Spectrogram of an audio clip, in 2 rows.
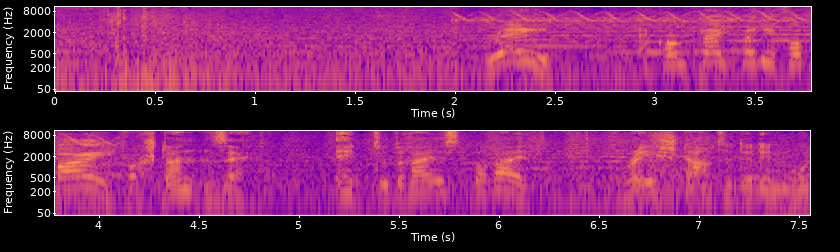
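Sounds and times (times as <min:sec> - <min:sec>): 
bombs exploding: 0:00.2 - 0:00.9
speech: 0:02.1 - 0:07.5.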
